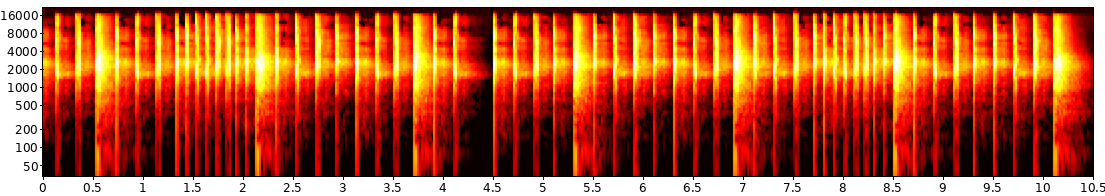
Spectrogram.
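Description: A rapid, irregular run of sharp clicks or taps, with a short break about four seconds in.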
